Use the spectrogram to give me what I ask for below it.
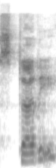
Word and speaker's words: study: So the main difference here is that study has vowel schwa. It sounds like Steady has vowel It sounds like the in red and tent.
